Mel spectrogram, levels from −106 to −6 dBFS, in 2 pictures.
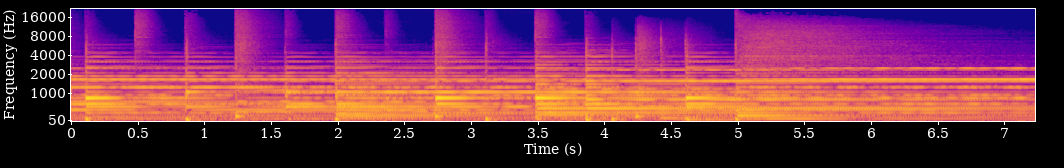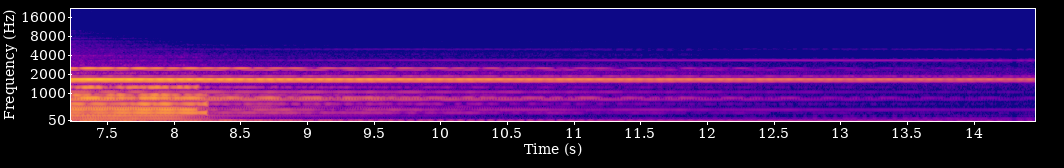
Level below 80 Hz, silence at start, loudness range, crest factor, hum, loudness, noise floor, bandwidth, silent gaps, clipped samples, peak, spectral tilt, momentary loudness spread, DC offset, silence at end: -42 dBFS; 0 s; 19 LU; 20 dB; none; -22 LUFS; -49 dBFS; over 20 kHz; none; under 0.1%; -2 dBFS; -6 dB/octave; 21 LU; under 0.1%; 0.35 s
